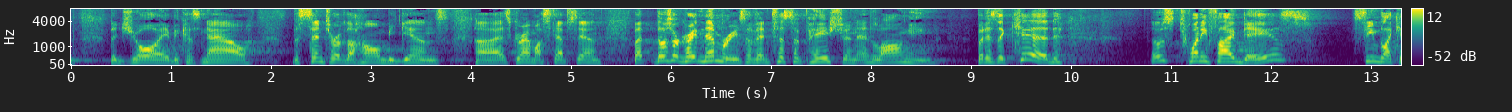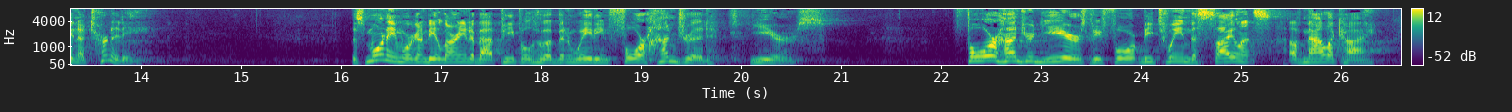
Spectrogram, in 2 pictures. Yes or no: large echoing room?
yes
